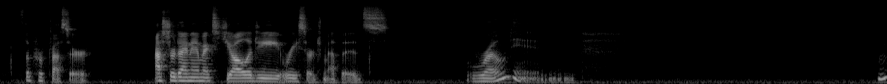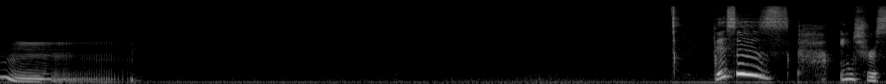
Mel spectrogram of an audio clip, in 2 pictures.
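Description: A young woman talks casually and with animation into a microphone, close by.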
